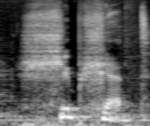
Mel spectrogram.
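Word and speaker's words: Sheepshead: Sheephead.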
